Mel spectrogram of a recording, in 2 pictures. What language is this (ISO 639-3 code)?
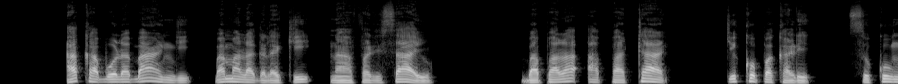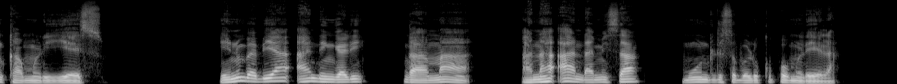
mgv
